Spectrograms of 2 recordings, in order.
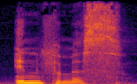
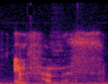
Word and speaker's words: infamous: on one thing ed infamous infamous right as opposed to infamous it's it's pronounced a little bit differently than famous which is really weird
